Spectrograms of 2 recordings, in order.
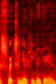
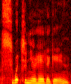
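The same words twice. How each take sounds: First: "head" said as "heid", rhyming with need; Scots pronunciation. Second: "head" with a short e, as in bed; standard English pronunciation. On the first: Interviewer switches language to demonstrate, Scots "heid" for "head". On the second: Interviewer points out actor switching speech, standard English pronunciation of "head". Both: Shown as a demonstration. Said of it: "switching my conversation, my, my language".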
